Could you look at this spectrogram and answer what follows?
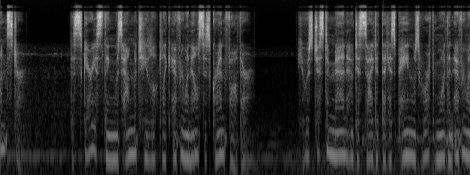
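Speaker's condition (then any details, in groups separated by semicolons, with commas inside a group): No condition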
